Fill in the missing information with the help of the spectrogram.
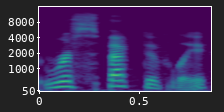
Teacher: you notice how the emphasis is on the second syllable spec. It's a longer word, so getting that rhythm right is uh is really important. · the emphasis is on the second syllable spect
